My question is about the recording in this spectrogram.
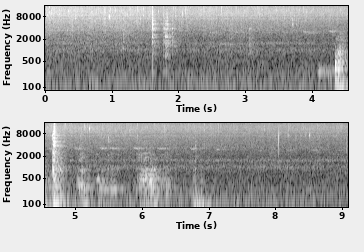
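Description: Semolina pancake batter frying in hot oil in a pan: a steady sizzle, loudest as the batter has just gone in and slowly easing. A few knocks sound over it, the loudest about four and a half seconds in.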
